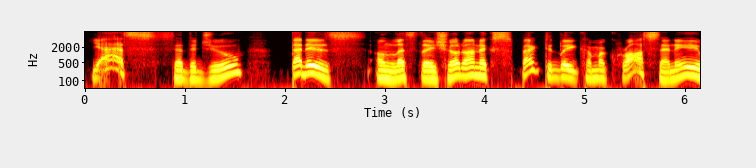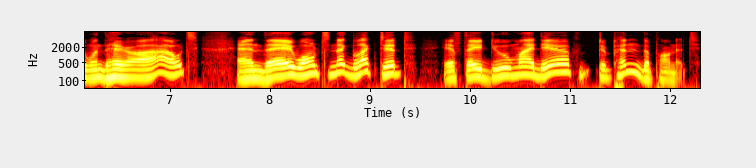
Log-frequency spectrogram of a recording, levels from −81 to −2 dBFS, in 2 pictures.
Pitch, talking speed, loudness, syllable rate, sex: 155 Hz, 145 wpm, -18 LUFS, 3.8 syllables/s, male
